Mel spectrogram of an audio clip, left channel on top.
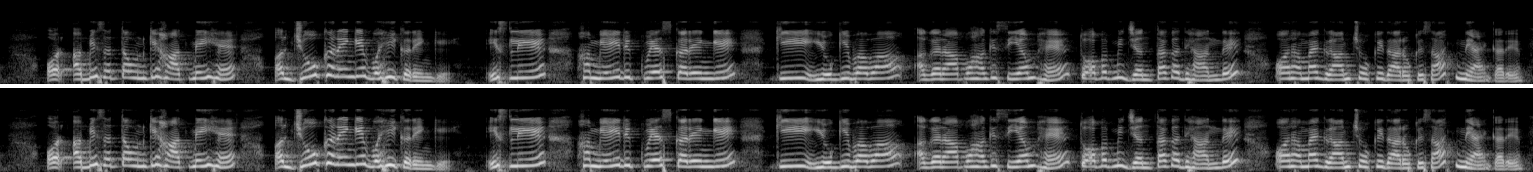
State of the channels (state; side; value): quieter; left; 3.3 dB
